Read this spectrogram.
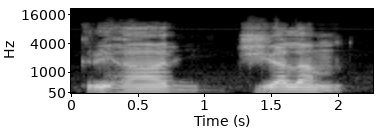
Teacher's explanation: Where you have a final t followed by a j, it has the effect the t merges into the j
